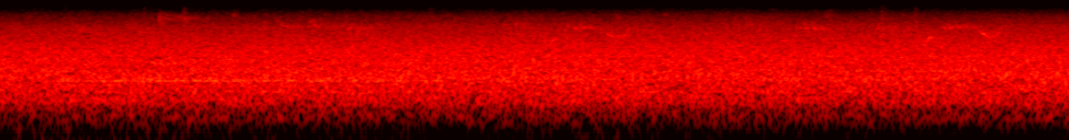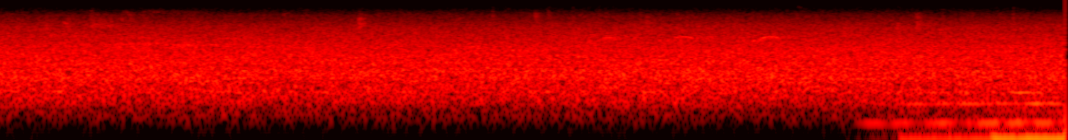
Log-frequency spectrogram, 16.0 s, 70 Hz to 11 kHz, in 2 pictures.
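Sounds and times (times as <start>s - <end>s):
steady rushing noise: 14.5s - 16.0s.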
